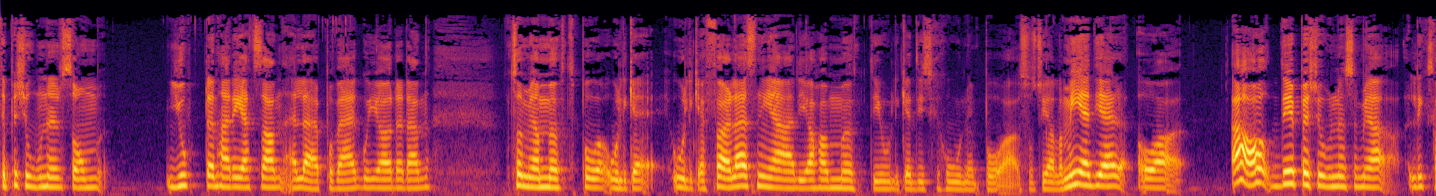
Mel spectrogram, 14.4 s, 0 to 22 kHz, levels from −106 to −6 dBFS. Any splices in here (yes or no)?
no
